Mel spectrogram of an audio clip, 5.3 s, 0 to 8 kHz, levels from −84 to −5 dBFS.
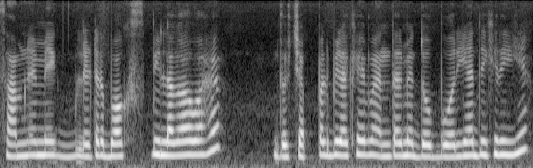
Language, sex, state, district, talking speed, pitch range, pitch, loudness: Hindi, female, Bihar, Madhepura, 250 wpm, 220-245 Hz, 235 Hz, -16 LUFS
